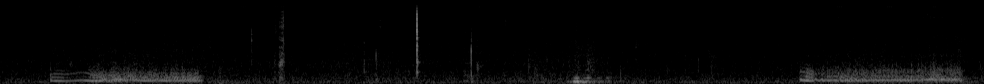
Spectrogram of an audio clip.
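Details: Dog resting and healing: slow, regular rattling breaths about every seven seconds with quiet gaps between; soft snoring during rest.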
